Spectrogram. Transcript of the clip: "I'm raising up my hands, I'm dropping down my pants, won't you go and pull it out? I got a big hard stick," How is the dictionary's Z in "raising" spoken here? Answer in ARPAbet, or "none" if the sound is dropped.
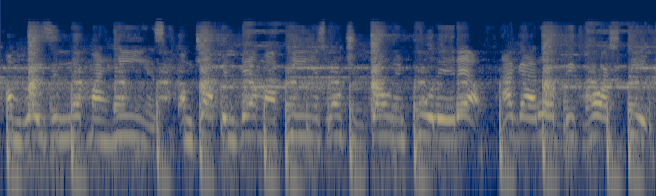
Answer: Z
